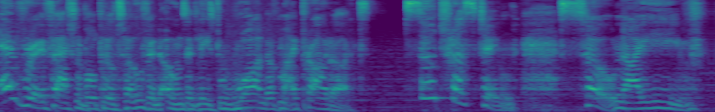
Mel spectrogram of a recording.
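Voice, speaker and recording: An actress voicing a cold, calculating, wealthy woman crime baron in a video game, smug, measured and condescending. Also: deep voice, very animated, warm tone, faint music behind, full character voice. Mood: smug menace.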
